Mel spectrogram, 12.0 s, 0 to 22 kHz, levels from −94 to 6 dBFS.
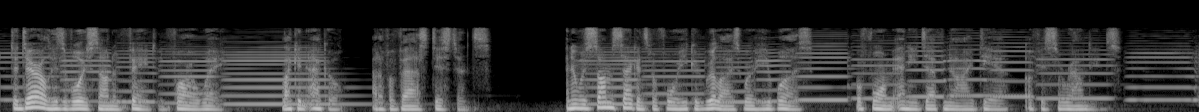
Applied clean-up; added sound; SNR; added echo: none; Bowed string instrument; 13 dB; none.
